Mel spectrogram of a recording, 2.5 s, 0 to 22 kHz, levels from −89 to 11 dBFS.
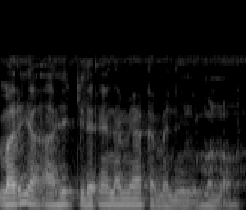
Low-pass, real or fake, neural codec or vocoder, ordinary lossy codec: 7.2 kHz; fake; codec, 16 kHz, 16 kbps, FreqCodec, larger model; Opus, 32 kbps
